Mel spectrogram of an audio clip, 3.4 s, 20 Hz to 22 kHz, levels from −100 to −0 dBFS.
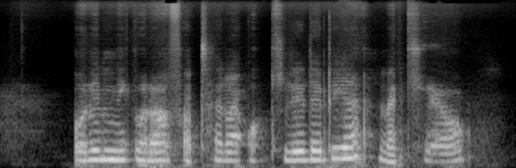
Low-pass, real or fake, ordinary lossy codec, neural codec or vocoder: none; fake; none; codec, 44.1 kHz, 2.6 kbps, DAC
